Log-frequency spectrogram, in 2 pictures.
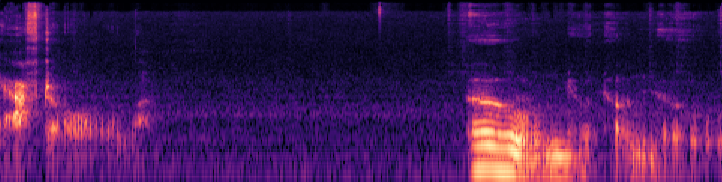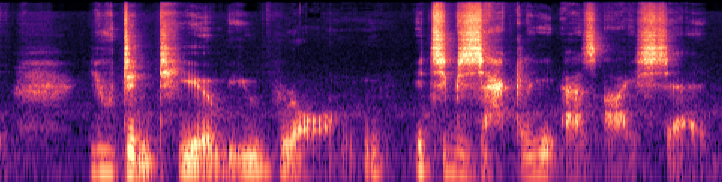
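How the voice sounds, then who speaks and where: In an audio roleplay, a man plays a possessive, seductive demon king, speaking softly and often in a whisper with a slow, teasing pace. His mid-range voice is gravelly, husky and exaggerated.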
